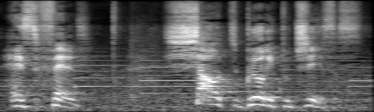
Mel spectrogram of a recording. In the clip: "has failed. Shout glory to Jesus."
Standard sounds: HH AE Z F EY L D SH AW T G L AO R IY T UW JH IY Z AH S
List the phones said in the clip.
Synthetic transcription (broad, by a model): HH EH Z F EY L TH SH AW T G L AO R IY T UW JH IY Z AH S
